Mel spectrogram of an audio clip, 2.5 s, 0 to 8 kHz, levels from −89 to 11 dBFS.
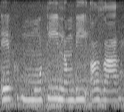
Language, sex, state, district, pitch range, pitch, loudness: Hindi, female, Karnataka, Bangalore, 230-245 Hz, 235 Hz, -13 LUFS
